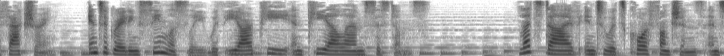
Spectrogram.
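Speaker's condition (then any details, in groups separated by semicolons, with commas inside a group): No condition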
